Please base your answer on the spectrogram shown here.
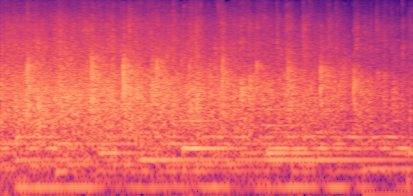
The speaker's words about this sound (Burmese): လက်ခုပ်တီးပြီးဖျားရှင်ချီးမွမ်းရအောင်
